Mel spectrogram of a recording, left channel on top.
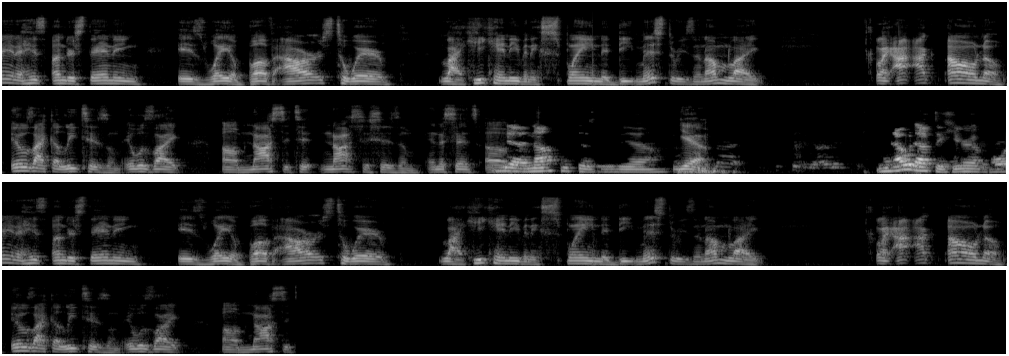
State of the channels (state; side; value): drops out; right; at 13.0 s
